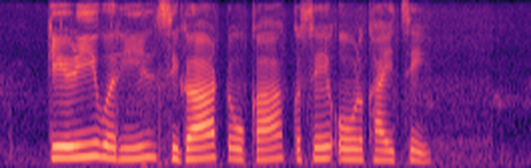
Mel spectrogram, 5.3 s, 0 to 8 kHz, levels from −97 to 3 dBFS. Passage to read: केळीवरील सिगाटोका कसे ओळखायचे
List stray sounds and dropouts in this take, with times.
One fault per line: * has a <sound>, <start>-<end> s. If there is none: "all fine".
all fine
